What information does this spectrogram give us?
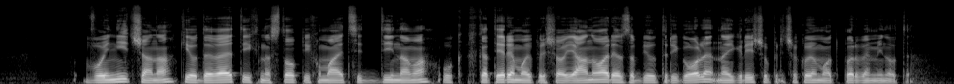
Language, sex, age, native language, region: Slovenian, male, 18-29, Slovenian, Central Slovenia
